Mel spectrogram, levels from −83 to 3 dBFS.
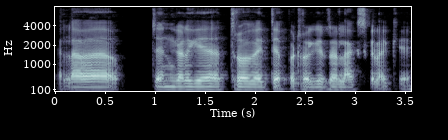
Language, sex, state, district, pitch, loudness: Kannada, male, Karnataka, Chamarajanagar, 105 Hz, -17 LUFS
